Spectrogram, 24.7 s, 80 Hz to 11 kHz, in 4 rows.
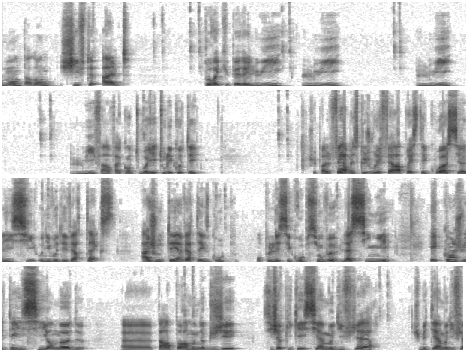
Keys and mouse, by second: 18.8 Tab, 22.3-23.7 drag.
